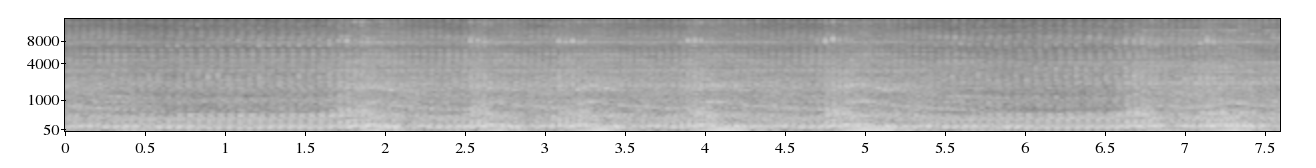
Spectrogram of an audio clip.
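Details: Viper ZS150J single-cylinder motorcycle idling with a few blips: light, fast tapping over the thump from excessive valve clearance. Valve tick.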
